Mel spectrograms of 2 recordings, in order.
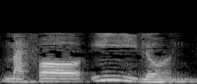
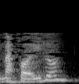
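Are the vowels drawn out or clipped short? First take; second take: drawn out; clipped. First: The vowels are drawn out and lengthened. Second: The vowels are said short and clipped. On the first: The speaker calls it right. "باید مثبت تلفظ کنیم، یعنی بکشیم اندکی آنها را" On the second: The speaker calls it wrong. "نگوییم مفایلون"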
